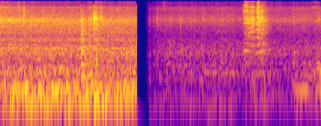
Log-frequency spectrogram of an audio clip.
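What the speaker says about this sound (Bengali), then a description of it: "এবার এই ভাজা ডিমগুলো দিয়ে দিলাম।" Fried eggs drop into a pan of simmering Bengali egg curry, setting off a loud, steady sizzle and bubbling that briefly cuts out, then resumes more softly with a small burst of hiss near the end.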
